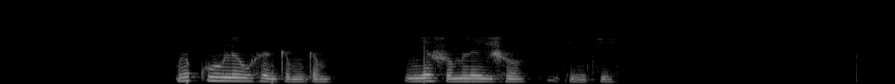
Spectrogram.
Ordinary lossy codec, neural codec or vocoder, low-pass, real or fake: AAC, 24 kbps; none; 3.6 kHz; real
